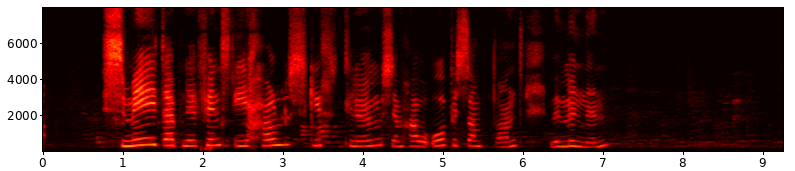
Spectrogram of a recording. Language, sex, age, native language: Icelandic, female, 18-19, Icelandic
